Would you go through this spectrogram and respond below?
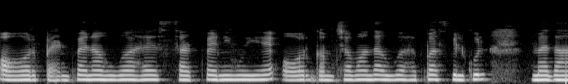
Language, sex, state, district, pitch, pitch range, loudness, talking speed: Hindi, female, Chhattisgarh, Sukma, 215 Hz, 210-215 Hz, -13 LUFS, 180 wpm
